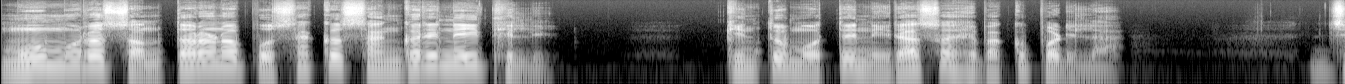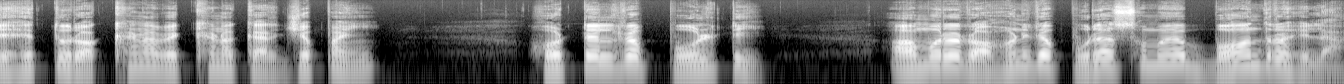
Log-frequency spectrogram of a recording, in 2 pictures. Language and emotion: Odia, sad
